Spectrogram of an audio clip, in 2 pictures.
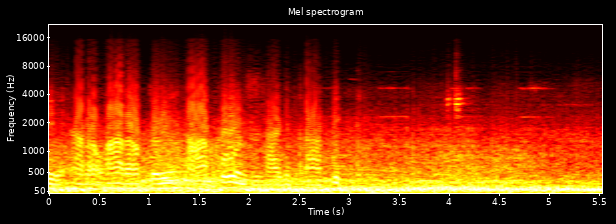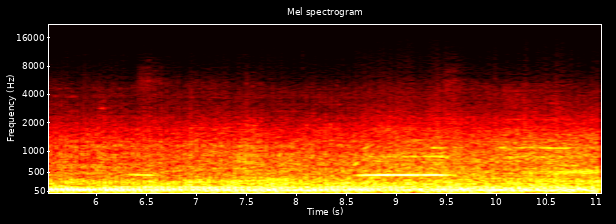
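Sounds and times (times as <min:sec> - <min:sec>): motorcycle engine: 0:00.0 - 0:11.0
traffic: 0:00.0 - 0:11.0
wind rumbling on microphone: 0:00.0 - 0:11.0
brief steady tone: 0:08.6 - 0:09.6.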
